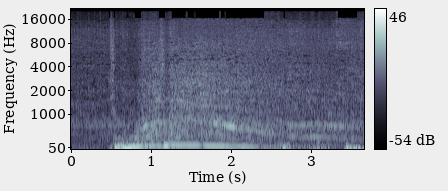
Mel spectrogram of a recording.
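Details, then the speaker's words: 2010 Hyundai Elantra after greasing clutch area/fork to cure whistle: engine starts, revs briefly, settles to even idle with no whistle from the clutch area. Normal idle after fix. "как мы сами слышал хотят работать двигатель никаких посторонних звуков свист и больше нет"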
